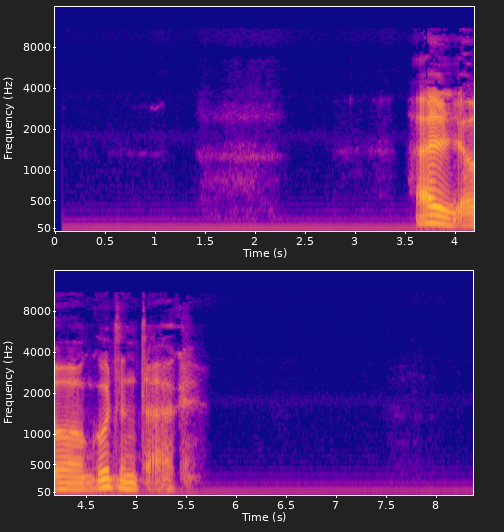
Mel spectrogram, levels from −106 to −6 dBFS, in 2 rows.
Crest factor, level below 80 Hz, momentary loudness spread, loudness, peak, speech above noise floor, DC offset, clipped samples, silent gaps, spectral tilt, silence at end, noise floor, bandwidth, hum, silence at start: 28 dB; -58 dBFS; 18 LU; -25 LUFS; -4 dBFS; 42 dB; under 0.1%; under 0.1%; none; -6 dB/octave; 2.8 s; -67 dBFS; 11 kHz; 50 Hz at -55 dBFS; 3.6 s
